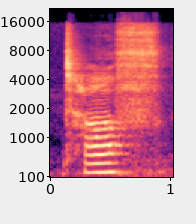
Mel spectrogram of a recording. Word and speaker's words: tough: I think of rewriting the word tough or rough with those letters UFF because I associate those with that sound. And you'll see maybe in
